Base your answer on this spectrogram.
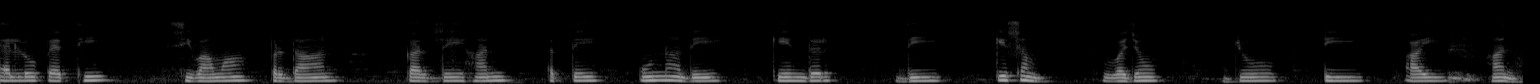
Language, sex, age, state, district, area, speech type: Punjabi, female, 60+, Punjab, Muktsar, urban, read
